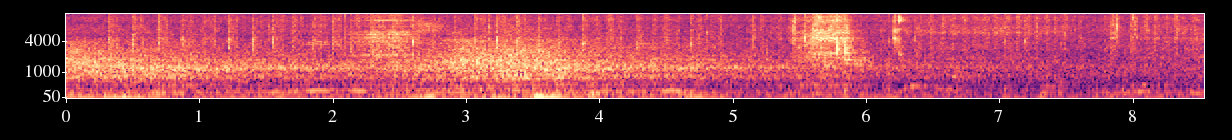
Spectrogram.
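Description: A wide flat brush dabbing and dragging watercolour paint across textured paper: a faint, scratchy brushing that swells about three seconds in, with a short scrape near six seconds.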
